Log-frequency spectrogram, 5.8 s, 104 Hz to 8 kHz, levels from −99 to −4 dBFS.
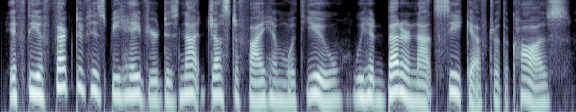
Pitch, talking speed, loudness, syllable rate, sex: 185 Hz, 210 wpm, -20 LUFS, 5.1 syllables/s, female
